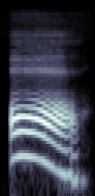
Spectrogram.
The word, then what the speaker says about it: অ: তো এই স্বর অকে আমরা এভাবে উচ্চারণ করব, স্বর অ, অ।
